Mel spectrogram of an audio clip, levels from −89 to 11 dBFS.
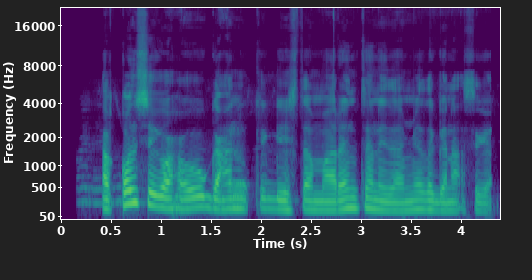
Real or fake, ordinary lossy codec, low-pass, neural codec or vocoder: real; none; none; none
